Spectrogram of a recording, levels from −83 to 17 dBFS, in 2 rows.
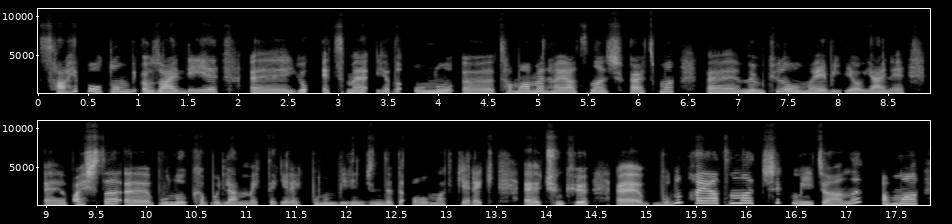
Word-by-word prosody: sahip 180 - +1
olduğun 275 -3 -1
bir - - -6
özelliği, 220 +4 +1 0.3
eee, 180 -1 -1
yok 255 +4 +1
etme 205 0 +1
ya 190 0 -6
da - - -2
onu, 210 +4 -2
ııı, 180 -2 -2
tamamen 220 +3 -1
hayatından 200 +1 0
çıkartma, 205 +6 -1 0.3
eee, 170 -1 -1
mümkün 215 +6 -3
olmayabiliyor. 195 - -2
Yani, 165 +1 -2 0.3
eee, 170 -2 -1
başta, 255 +7 +7
eee, 195 -1 +3
bunu 215 +2 -1
kabullenmek 160 -2 -3
de 160 - -5
gerek. 155 0 -3
Bunun 190 0 -6
bilincinde 175 -1 -5
de 170 - -2
olmak 150 -1 -6
gerek. 195 +8 0 0.3
Eee, 180 -1 +5
çünkü, 220 +2 +3 0.3
eee, 185 -1 +9
bunun 225 - -3
hayatından 325 0 +5
çıkmayacağını 225 - 0 0.3
ama, 260 +2 +3
200 Hz, 125 wpm, -23 LUFS, 175-230 Hz, 0.3 s, eee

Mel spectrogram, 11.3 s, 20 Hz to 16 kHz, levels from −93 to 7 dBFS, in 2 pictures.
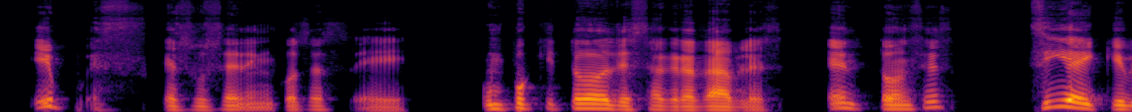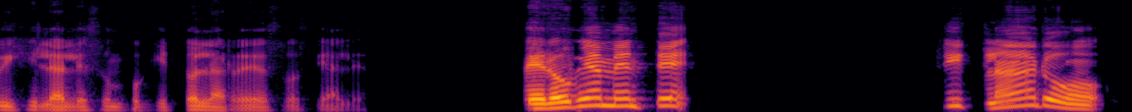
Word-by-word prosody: y, - - -3
pues, - - -25
que 115 - -8
suceden 100 - -9
cosas, 115 -1 -12
eh, - - -14 0.4
un 135 0 -5
poquito 145 0 0
desagradables. 110 -4 -4 0.2
Entonces, 160 +4 -5 0.4
sí 190 +5 +3
hay 155 - +6
que 130 -2 -4
vigilarles 110 -2 -8
un 105 -1 -15
poquito 100 +3 -11
las 100 -5 -7
redes 95 - -11
sociales. - - -24 0.8
Pero 150 +3 +9
obviamente 235 +2 +4 1.2
Sí, 230 +1 -1
claro. 195 - +2
130 Hz, 120 wpm, -22 LUFS, 110-175 Hz, 1.2 s, Pero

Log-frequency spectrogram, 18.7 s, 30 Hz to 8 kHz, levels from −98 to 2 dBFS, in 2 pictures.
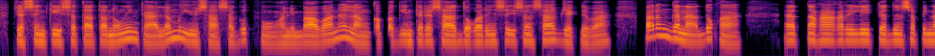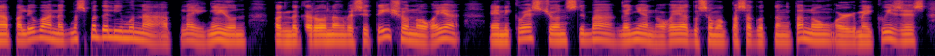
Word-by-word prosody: just - - +7
in 130 - -5
case 130 -2 +4
na - - -20
tatanungin 130 +6 0
ka, 125 -8 -1
alam 145 +8 -1
mo 185 - -4
yung 130 -5 -3
isasagot 120 +5 +2
mo. 110 -1 -8
Halimbawa 115 +4 +2
na 195 - -1
lang, 120 -9 +1
kapag 125 +3 -4
interesado 130 -1 +3
ka 130 0 0
rin 130 - -5
sa 135 +2 +3
isang 130 0 +1
subject, 145 -3 +2
di 115 - -5
ba? 125 +2 -1 0.3
Parang 235 -3 +1
ganado 135 -4 +2
ka 110 -9 -2 0.4
at 140 0 +2
nakaka-relate 140 -1 +2
ka - - +4
dun 140 -1 +2
sa 150 - +9
pinapaliwanag 145 +3 -2
mas 165 +4 0
madali 200 -2 -3
mo 180 -2 -5
naa-apply. 130 -1 -5
Ngayon, 135 -4 -1 0.3
'pag 130 - +2
nagkaroon 125 +1 0
ng 130 0 -3
recitation 150 - 0
o 120 - 0
kaya 160 +6 -1 0.3
any 130 0 -1
questions, 145 -6 +2
di 145 - -7
ba, 145 -3 -3
ganyan 130 -1 -3
o 115 - -5
kaya 135 0 -1
gusto 125 +1 +3
magpasagot 125 +1 -1
ng 120 -2 -8
tanong 135 -6 -3
or 115 -1 -2
may 115 -1 -2
quizzes, 135 -5 0
135 Hz, 185 wpm, -25 LUFS, 125-145 Hz, 0.4 s, sa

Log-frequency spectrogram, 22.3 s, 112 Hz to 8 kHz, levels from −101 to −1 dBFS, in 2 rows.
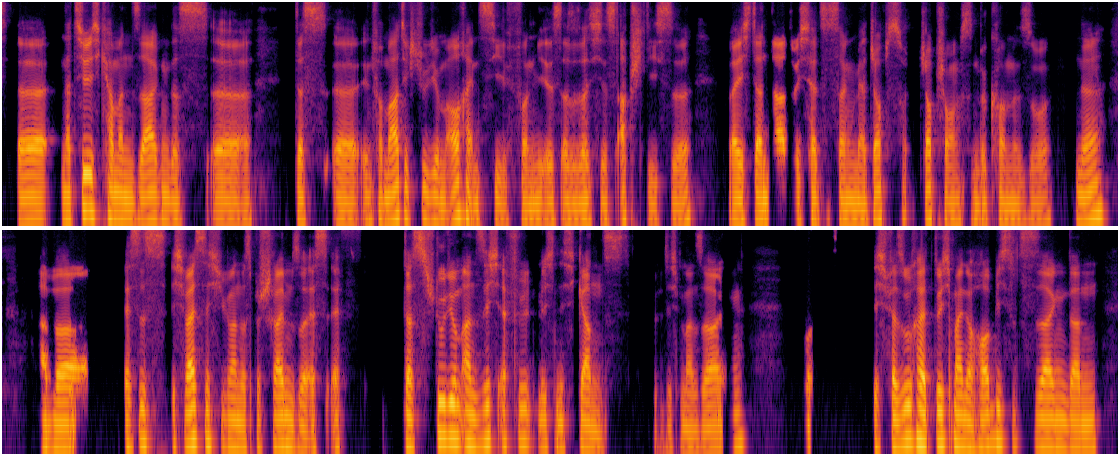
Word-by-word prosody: äh, 95 0 +4
natürlich 130 +8 +3
kann 110 - +1
man 100 -3 +1
sagen, 100 +1 +2
dass 90 -3 -3
äh, 90 -2 0 0.4
dass, - - -1
äh, 90 -2 +1
Informatikstudium 100 -1 0
auch 125 +5 +2
ein 85 -7 0
Ziel 85 0 -3
von 85 0 -4
mir 90 0 -3
ist, 85 - -4
also, 85 -1 -2
dass 90 +1 -1
ich - - -6
das 85 -2 -4
abschließe, 85 +4 -4 0.3
weil 95 - +3
ich 90 - -1
dann 95 - +3
dadurch 95 -1 0
halt 95 -3 0
sozusagen 90 -6 -2
mehr 85 -1 -1
Jobs 105 +6 -3
Jobchancen 90 +1 -2
bekomme, 85 0 -4
so, 85 +3 -7 0.2
ne? 110 +7 0 0.5
Aber 100 -1 +5 0.5
es 105 -1 +1
ist 85 -12 +1
ich - - -3
weiß 135 +2 +7
nicht, 125 0 -2
wie - - -7
man 110 -1 +1
das 100 -1 -2
beschreiben 110 +1 +2
soll, 95 -1 -1
es - - -1
es - - -8 0.4
das - - +3
Studium 150 -1 +4
an 125 -3 +5
sich 135 +4 0
erfüllt 125 0 -4
mich 110 +1 -5
nicht 100 0 -5
ganz, 100 -8 -1 0.2
würde 90 +1 -14
ich 90 - -11
mal 90 -2 -3
sagen, 95 +8 -1 0.5
und - - -5 0.6
ich - - -2
versuche 130 +5 +4
halt 125 -2 +6
durch 125 -1 +3
meine 110 -4 +4
Hobbys 125 +4 +2
sozusagen 110 -3 +1
dann, 105 0 0
100 Hz, 180 wpm, -25 LUFS, 90-115 Hz, 0.6 s, weiß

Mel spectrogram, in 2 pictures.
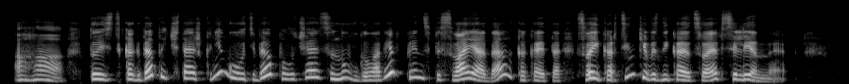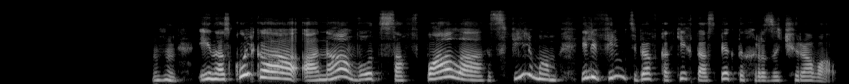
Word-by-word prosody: Ага! 210 -3 -4 0.2
То 245 - +2
есть, 225 -2 0
когда 240 - +4
ты 350 -7 -4
читаешь 280 -2 0
книгу, 410 -11 -2
у 260 - 0
тебя 300 - +1
получается, 260 - -3
ну, 285 +6 -1
в 225 - -8
голове, 195 +7 +2
в 275 - -22
принципе, 300 -8 -5
своя, 220 +6 +5
да, 360 +5 +1
какая-то, 170 -5 -2
свои 295 - +4
картинки 335 - -1
возникают, 220 -6 +1
своя 180 +8 +3
вселенная? 225 - -1 2.1
Мгм. 195 -2 -6 0.2
И 250 +4 +1
насколько, 285 - +4
а, 185 +1 +1
она 255 - +2
вот 250 +3 -3
совпала 220 - +1
с 185 - -11
фильмом? 275 - -2 0.2
Или 310 +2 +2
фильм 325 +5 -5
тебя 250 -1 -2
в 250 - -23
каких-то 195 +1 -6
аспектах 210 +4 -6
разочаровал? 185 -1 -7
240 Hz, 140 wpm, -23 LUFS, 200-290 Hz, 2.1 s, своя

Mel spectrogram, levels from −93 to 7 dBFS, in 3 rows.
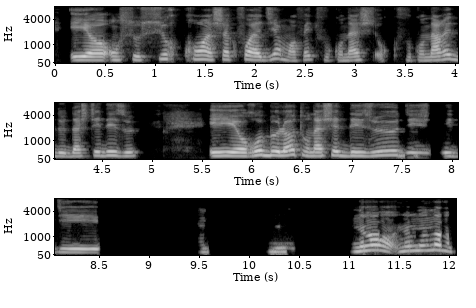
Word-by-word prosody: et 185 0 +5
on 180 +1 +3
se 190 0 -6
surprend 225 +2 -4
à 205 -3 +3
chaque 205 0 -4
fois 210 -3 +2
à 185 - +4
dire 240 +7 -5
mais 165 - -8
en 155 - -6
fait 200 - -7
il - - -24
faut 170 - -20
qu'on 160 +1 -11
ach 185 +2 -4 0.2
faut 170 - -20
qu'on 165 0 -11
arrête 200 +3 0
de 180 - -1
d'acheter 175 +3 -2
des 210 -2 -1
oeufs, 190 - -4 0.7
et 195 0 +5
heu, - - +7
rebelote, 220 +4 +4
on 195 - -3
achète 190 +2 +1
des 195 -1 0
œufs, 230 +2 0
des 360 -1 -6
et 180 - -2
des, 345 - 0 1.0
mmh, 185 - -12 0.7
mmh, - - -4 0.7
non, 240 -1 +2
non, 240 +3 -3
non, 265 +1 -2
non 285 -1 +5
200 Hz, 195 wpm, -23 LUFS, 185-230 Hz, 1.0 s, heu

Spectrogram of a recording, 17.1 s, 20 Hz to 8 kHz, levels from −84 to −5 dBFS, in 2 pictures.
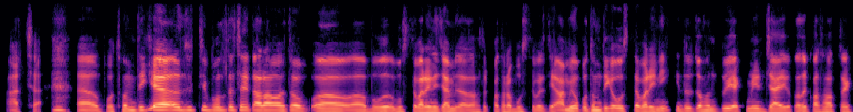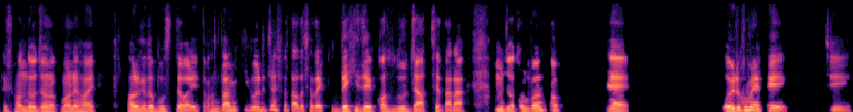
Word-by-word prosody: আচ্ছা। - - -9 0.4
অ্যা 110 - -1 0.2
১ম 135 +6 -3
দিকে 200 - +3
আ - - +10 0.2
যদি 195 +2 -7
বলতে 185 +2 -2
চাই, 195 - +2
তারা 175 0 +5
হয়তো 175 +1 +1 0.2
অ - - +4 0.4
অ - - +2
বো - - -6 0.2
বুঝতে 135 +3 -7
পারেনি 145 -1 +4
যে - - +3
আমি 140 - -3
তাদের 125 +1 -4
কথাটা 130 -1 -3
বুঝতে 125 +1 -9
পেরেছি। 115 -1 -4
আমিও 145 +7 +2
১ম 180 0 0
দিকে 165 -1 0
বুঝতে 155 +2 -3
পারিনি। 140 -2 +1
কিন্তু 170 0 -5
যখন 165 +1 +1
২, 160 - 0
১ 155 - -18
মিনিট 155 -1 -2
যাই 135 0 +4
তাদের 140 +1 -1
কথাবার্তা 140 +1 -3
একটু 135 - -12
সন্দেহজনক 135 0 0
মনে 125 0 +1
হয়। 140 +3 0 0.3
তখন 160 +1 +3
কিন্তু 160 -1 +2
বুঝতে 150 -1 -3
পারি। 110 -2 +1
তখন 145 +3 -6
তো - - +1
আমি 175 - -3
কি - - -15
করেছি 190 0 -3
আসলে 185 -3 -11
তাদের 155 -1 -2
সাথে 165 0 +2
একটু 150 - -19
দেখি 155 +3 +4
যে, - - +8
কতদূর 145 -1 -1
যাচ্ছে 120 0 0
তারা। 115 +1 +1 0.3
আমি 130 +3 0
যত 125 - 0
পর্যন্ত 175 +1 +2 0.6
হ্যাঁ। - - +7 1.0
ঐরকমই 190 +4 +6
একটি 165 -2 +2 0.5
জি, 115 - -4
150 Hz, 220 wpm, -24 LUFS, 135-170 Hz, 1.0 s, আ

